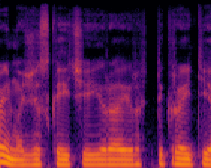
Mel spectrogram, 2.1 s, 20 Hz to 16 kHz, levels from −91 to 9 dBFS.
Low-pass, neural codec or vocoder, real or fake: 14.4 kHz; autoencoder, 48 kHz, 128 numbers a frame, DAC-VAE, trained on Japanese speech; fake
